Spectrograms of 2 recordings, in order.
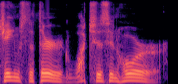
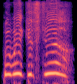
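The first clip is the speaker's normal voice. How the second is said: high, loud pleading shout; full-voice desperate objection; crying out; 7 dB louder than usual. Acted. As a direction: cry out in protest, cut short. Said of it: "James the third cries".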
